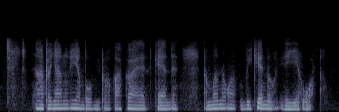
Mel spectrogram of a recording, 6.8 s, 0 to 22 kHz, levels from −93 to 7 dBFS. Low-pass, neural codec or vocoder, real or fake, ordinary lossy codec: 5.4 kHz; codec, 16 kHz, 0.5 kbps, FunCodec, trained on Chinese and English, 25 frames a second; fake; none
